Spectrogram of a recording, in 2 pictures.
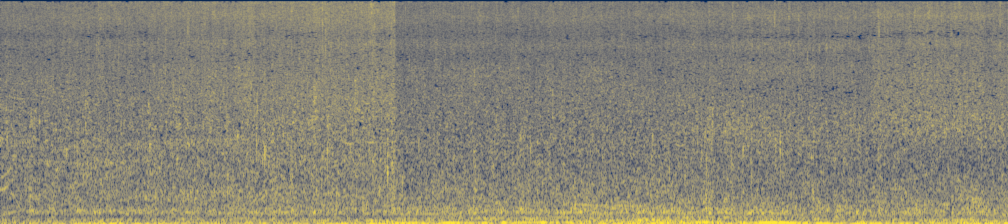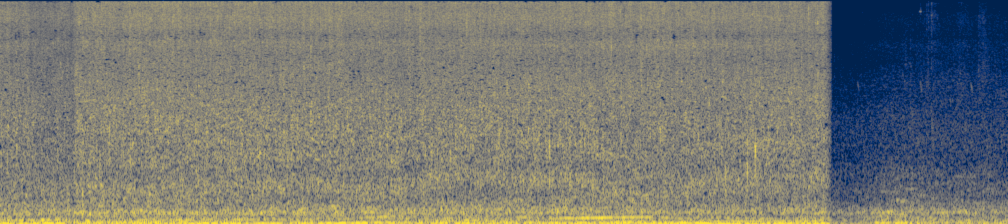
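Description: Fountain jets splashing into a stone basin: a steady, dense rush of falling water with a low rumble underneath.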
